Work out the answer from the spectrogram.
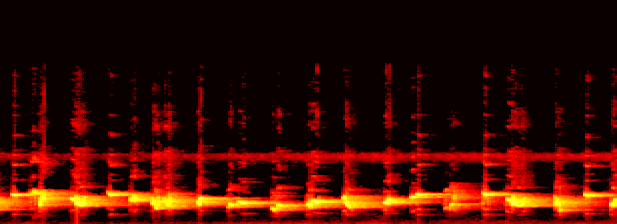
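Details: Lure song of the sooty-headed bulbul for caged young birds slow to sing: continuous cheerful, liquid whistles, each note slurred downward, delivered in rapid clusters with short gaps.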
